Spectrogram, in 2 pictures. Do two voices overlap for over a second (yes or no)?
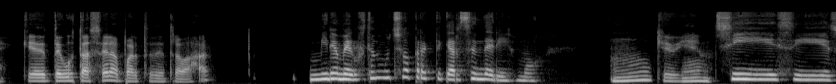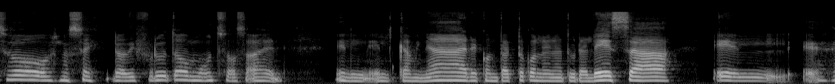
no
